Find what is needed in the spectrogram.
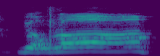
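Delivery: loud, drawn-out cry to God; retold tearful cry. Speaker retells crying behind the house, anguished cry to God. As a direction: call out to God, stretching the words. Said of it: "saya nangis".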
